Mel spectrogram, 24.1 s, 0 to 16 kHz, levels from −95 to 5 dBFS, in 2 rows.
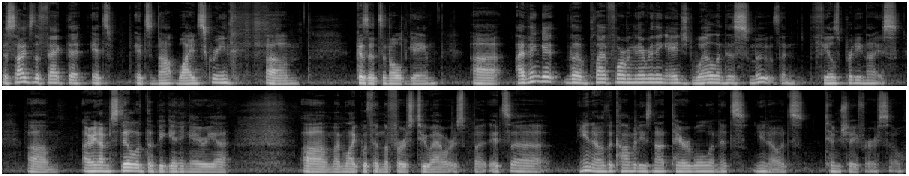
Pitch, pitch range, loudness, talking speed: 130 Hz, 120-150 Hz, -29 LUFS, 160 wpm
